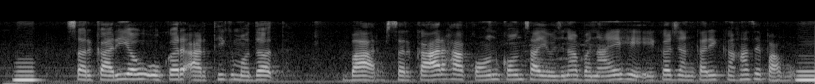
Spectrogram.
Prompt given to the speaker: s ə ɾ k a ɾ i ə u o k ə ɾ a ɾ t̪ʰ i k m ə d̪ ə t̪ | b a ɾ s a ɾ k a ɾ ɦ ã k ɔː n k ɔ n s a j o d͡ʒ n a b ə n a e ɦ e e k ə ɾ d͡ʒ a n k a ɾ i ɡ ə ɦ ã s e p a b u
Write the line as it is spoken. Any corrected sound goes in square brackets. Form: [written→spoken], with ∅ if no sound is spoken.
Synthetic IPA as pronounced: s ə ɾ k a ɾ i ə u o k ə ɾ a ɾ t̪ʰ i k m ə d̪ ə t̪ | b a ɾ s [a→ə] ɾ k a ɾ ɦ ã k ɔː n k ɔ n s a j o d͡ʒ n a b ə n a e ɦ e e k ə ɾ d͡ʒ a n k a ɾ i [ɡ→k] ə ɦ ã s e p a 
